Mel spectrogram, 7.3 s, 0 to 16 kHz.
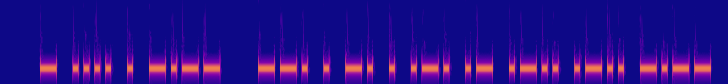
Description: Morse code, heard as a keyed tone, about 22 wpm, 700 Hz. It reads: THEY GENERALLY
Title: Sentences from Top 1000 Words - Review Part 4 - 22wpm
